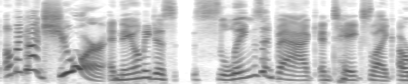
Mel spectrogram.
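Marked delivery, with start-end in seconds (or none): 0.1-1.1 eager. Retold or imitated. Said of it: "she's like".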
